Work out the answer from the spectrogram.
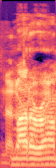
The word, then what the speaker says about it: Madarame: I don't know if I pronounced the is it Madarame? Yeah, it's Madarame.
